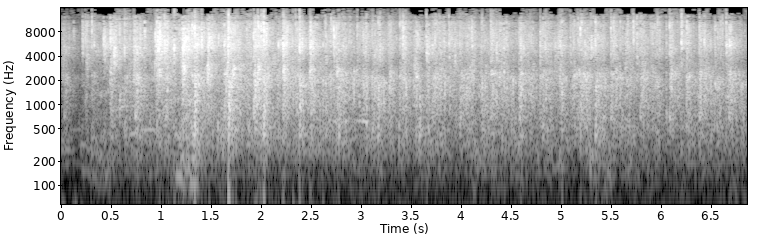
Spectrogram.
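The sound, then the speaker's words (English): Sustained applause from an audience at a USC program, a dense, steady wash of many hands clapping at once, loud throughout with no voices standing out. “That applause is a tribute to the incisive and eloquent insights you've given us today.”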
